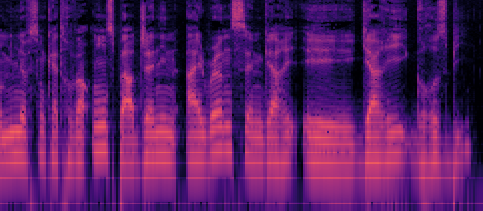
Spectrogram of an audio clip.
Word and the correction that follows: Crosby: Crosby, pardon. Crosby, je ne sais pas la prononciation. Je dirais Crosby. ouais, Crosby. Avec, un, avec un Y.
